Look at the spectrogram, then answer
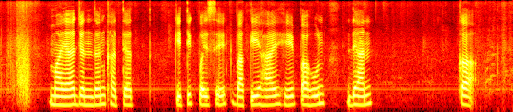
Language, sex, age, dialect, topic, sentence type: Marathi, female, 36-40, Varhadi, banking, question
